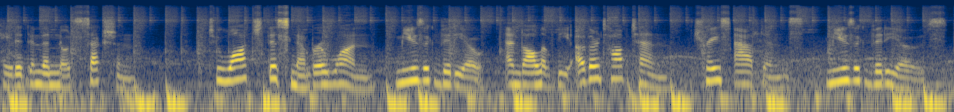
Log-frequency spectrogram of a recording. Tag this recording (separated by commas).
Music, Speech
